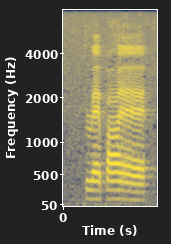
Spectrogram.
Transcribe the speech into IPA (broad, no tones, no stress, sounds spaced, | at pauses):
k ɹ æ p ʕ æ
